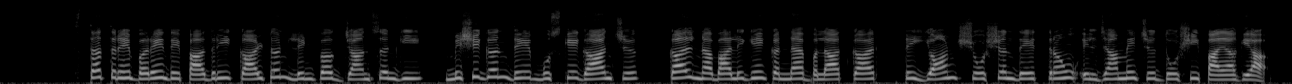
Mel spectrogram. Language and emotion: Dogri, neutral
